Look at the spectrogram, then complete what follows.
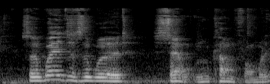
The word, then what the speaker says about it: Zelten: might come loose so where does the word selton come from when it's spelled with Zid it's Germanic um and it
